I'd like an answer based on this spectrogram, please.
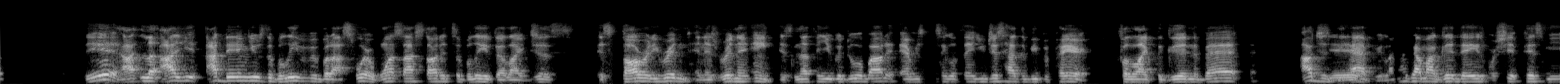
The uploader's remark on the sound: Sit down on zoom.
